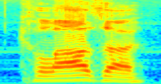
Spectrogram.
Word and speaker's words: Collazo: Collazo. There's no R there.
